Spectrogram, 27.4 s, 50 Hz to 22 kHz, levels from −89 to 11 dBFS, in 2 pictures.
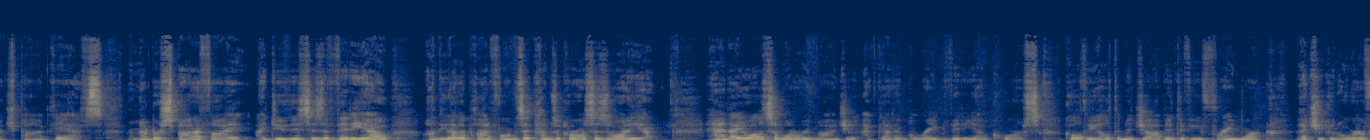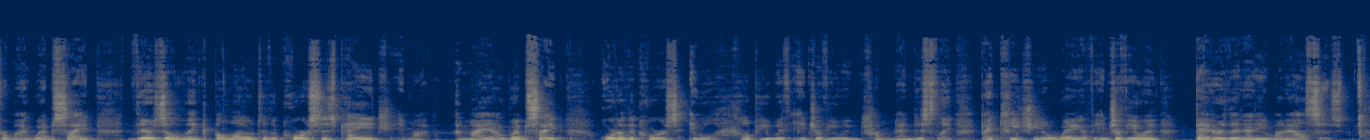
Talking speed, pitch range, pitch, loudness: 170 wpm, 115-150 Hz, 130 Hz, -29 LUFS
